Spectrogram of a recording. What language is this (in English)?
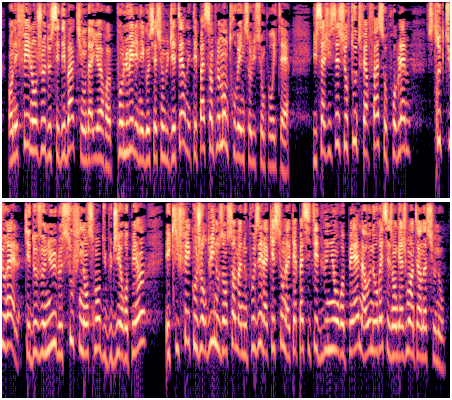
French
